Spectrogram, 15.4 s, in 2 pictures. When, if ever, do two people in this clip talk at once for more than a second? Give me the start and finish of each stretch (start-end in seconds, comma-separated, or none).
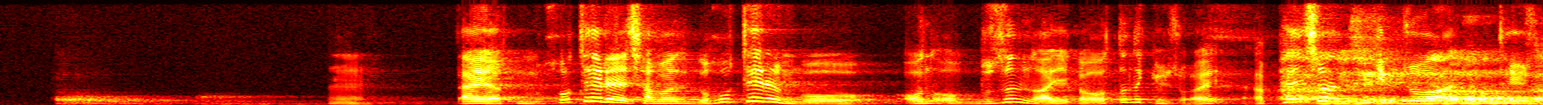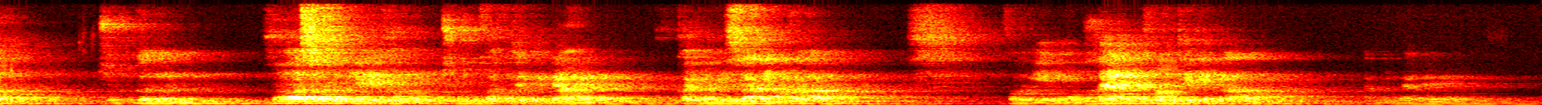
6.4-7.8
